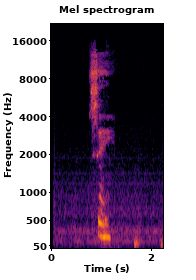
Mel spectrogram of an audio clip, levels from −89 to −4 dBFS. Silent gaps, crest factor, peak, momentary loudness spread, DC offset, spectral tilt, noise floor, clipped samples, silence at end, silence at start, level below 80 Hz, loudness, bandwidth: none; 20 dB; -14 dBFS; 22 LU; under 0.1%; -3 dB/octave; -56 dBFS; under 0.1%; 0 s; 0.75 s; -56 dBFS; -28 LUFS; 16.5 kHz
